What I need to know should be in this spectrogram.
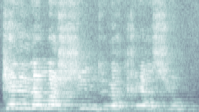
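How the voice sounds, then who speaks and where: A very high-voiced, commanding angel. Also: female voice, fairly even intonation, brisk. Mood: solemn, commanding. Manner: grandiose, declamatory. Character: solemn, commanding female angel. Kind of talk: incantatory stage acting. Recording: distant mic in echoey theatre.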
